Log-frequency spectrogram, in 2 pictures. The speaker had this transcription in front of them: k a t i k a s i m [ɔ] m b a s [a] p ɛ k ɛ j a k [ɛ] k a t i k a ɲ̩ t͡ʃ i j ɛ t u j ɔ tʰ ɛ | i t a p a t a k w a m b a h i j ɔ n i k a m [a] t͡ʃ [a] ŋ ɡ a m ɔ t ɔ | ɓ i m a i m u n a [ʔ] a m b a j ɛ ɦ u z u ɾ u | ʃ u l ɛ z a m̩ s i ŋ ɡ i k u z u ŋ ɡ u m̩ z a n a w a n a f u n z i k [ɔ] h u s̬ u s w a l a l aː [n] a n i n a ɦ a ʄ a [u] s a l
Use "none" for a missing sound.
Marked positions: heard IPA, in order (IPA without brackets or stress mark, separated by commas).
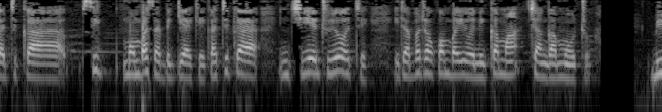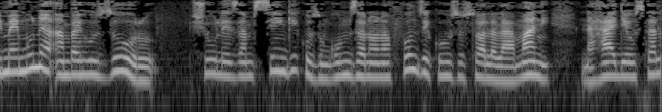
ɔ, a, ɛ, a, a, ʔ, u, m, u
